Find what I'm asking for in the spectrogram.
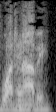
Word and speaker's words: Watanabe: It's Watanabe.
